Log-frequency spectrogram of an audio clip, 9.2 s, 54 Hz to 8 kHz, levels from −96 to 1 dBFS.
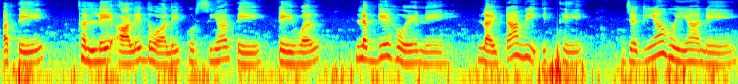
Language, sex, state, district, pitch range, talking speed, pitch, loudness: Punjabi, female, Punjab, Pathankot, 185-235 Hz, 105 wpm, 205 Hz, -17 LUFS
